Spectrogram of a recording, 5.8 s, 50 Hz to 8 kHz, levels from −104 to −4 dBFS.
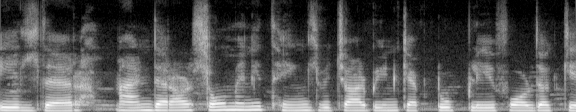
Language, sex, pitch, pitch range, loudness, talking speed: English, female, 200 Hz, 195-205 Hz, -17 LUFS, 175 wpm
